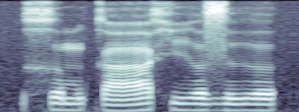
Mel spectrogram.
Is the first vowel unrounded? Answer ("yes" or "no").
yes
